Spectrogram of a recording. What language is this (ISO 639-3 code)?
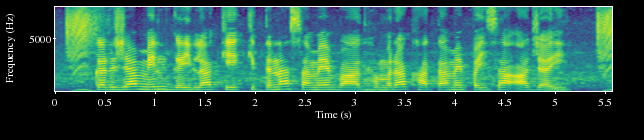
bho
